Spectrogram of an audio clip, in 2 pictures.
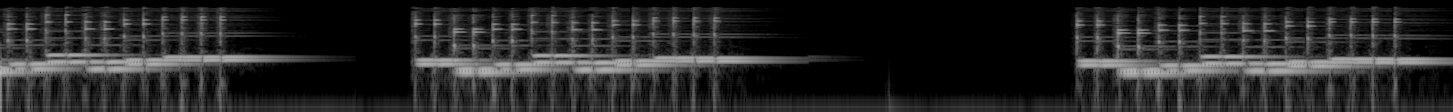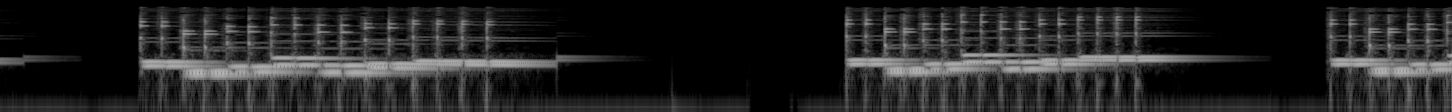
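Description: A short electronic melody of a few quick, mostly rising notes, repeated over and over like a phone ringtone, each phrase about a second and a half long with a short silence between.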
